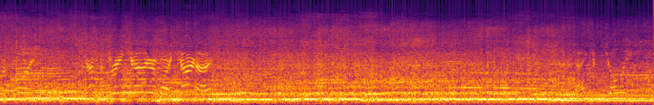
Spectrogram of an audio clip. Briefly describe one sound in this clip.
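Race car engines roar loudly.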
